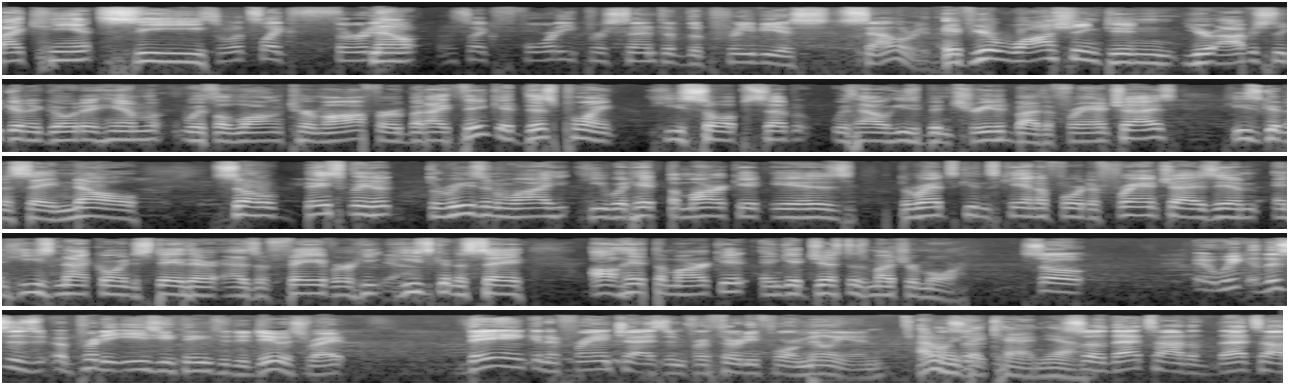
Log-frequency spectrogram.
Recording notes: live from Radio Row all week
